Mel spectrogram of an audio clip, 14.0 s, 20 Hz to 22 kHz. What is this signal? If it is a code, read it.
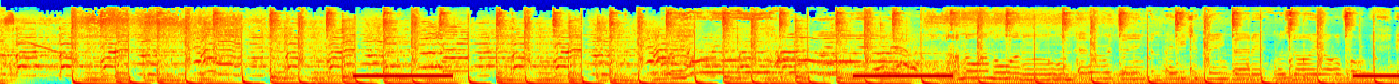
Ringback tone (Europe, 425 Hz), with noise.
